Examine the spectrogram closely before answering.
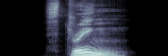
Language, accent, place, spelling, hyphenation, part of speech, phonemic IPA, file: German, Germany, Berlin, String, String, noun, /ˈstʁɪŋ/, De-String.ogg
- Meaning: 1. G-string, thong (scanty piece of underwear or lingerie) 2. string (sequence of text characters) 3. string (central object in string theory)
